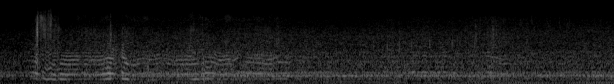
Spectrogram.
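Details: Honey bees buzz at an opened beehive during a first check. A constant low drone runs underneath, while individual bees pass close with wavering, rising and falling whines in the first few seconds.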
